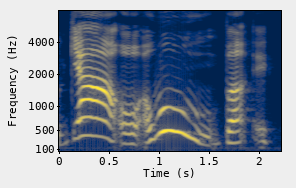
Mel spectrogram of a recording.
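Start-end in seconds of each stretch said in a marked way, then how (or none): 0.0-0.6 high loud animal cry; animal roar. A narrator's reading. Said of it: "animal roar similar to". 0.8-1.6 high howling call; animal howl. A narrator's reading. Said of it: "animal roar similar to".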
